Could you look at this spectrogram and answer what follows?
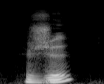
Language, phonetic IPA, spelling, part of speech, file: French, [ʒɵ], je, pronoun, Fr-je.ogg
- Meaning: I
